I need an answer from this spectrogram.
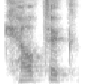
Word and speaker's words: Celtic: Himalayan sea salt uh Celtic or you might pronounce it Celtic Sea salt and other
